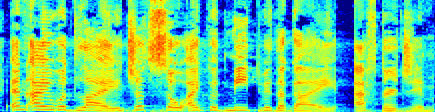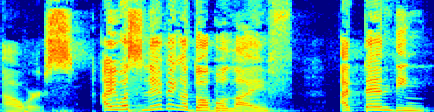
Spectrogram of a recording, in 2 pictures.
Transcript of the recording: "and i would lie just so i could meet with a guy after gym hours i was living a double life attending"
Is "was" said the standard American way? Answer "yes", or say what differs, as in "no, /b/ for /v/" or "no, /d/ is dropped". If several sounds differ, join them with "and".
no, /s/ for /z/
